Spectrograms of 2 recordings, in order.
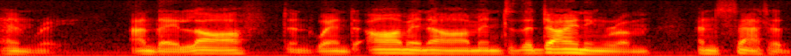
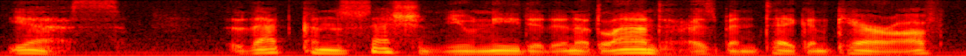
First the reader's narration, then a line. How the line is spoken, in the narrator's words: said Henry in a conspiratorial voice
